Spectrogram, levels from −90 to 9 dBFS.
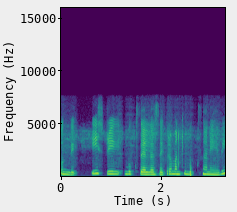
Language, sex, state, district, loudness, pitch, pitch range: Telugu, female, Andhra Pradesh, Srikakulam, -16 LUFS, 230 Hz, 205-240 Hz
